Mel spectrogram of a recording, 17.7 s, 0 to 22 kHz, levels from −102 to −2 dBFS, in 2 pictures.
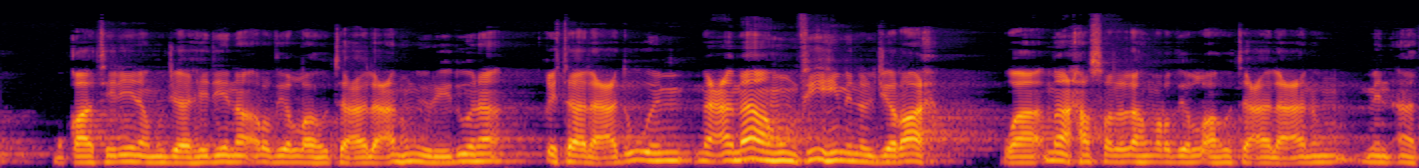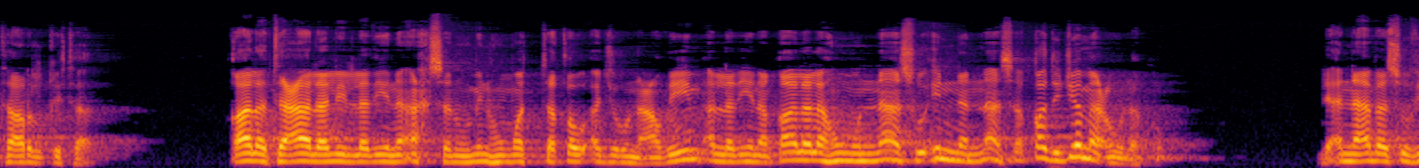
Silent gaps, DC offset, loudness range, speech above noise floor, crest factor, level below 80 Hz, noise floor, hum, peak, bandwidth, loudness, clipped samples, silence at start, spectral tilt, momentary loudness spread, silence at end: none; under 0.1%; 3 LU; 60 dB; 20 dB; -70 dBFS; -81 dBFS; none; -2 dBFS; 13 kHz; -21 LUFS; under 0.1%; 0 s; -6 dB/octave; 9 LU; 0 s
